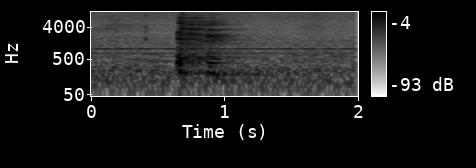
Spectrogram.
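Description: A man clearing his throat once, a short burst under half a second long, a little past the first half-second.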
